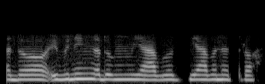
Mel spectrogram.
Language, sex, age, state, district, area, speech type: Manipuri, female, 30-45, Manipur, Kangpokpi, urban, conversation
